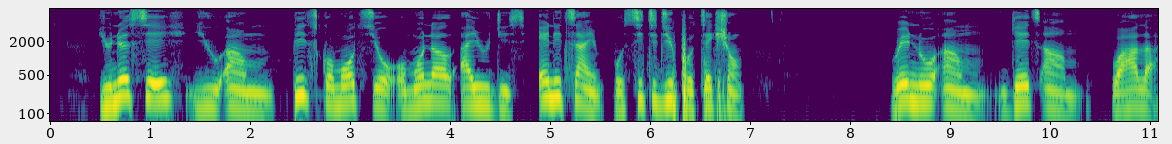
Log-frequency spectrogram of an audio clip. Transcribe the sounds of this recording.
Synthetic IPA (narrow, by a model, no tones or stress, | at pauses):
junosejuʔãmpitkɔmɔtsjɔɔ̰mɔnalaudisɛnitʰãɪ̃mfɔsitidipɹɔtʰɛkʃɔ̃n | wɛnoʔãmɡɛtãm | wahala̰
